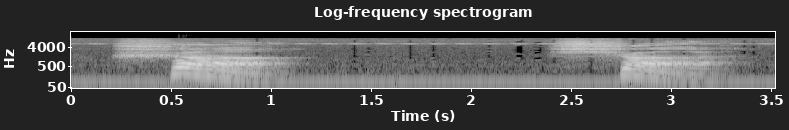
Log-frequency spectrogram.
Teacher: Now, try to feel air is forced to the tongue and point just beyond alveolar ridge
